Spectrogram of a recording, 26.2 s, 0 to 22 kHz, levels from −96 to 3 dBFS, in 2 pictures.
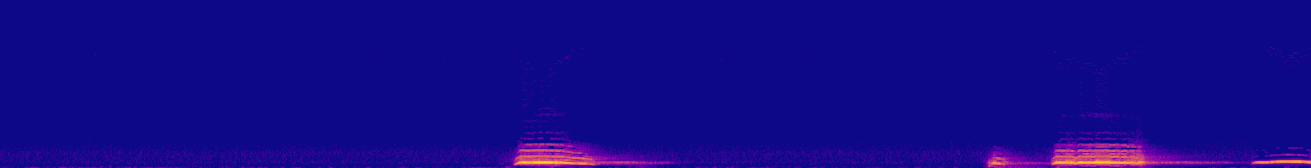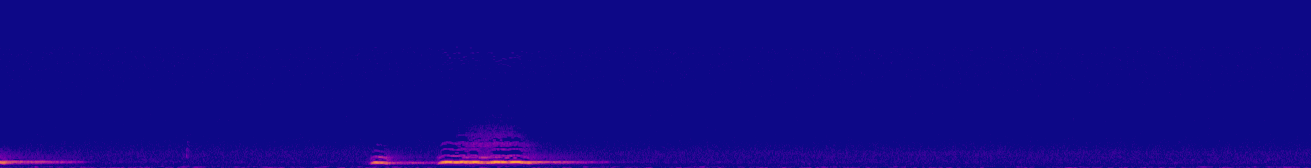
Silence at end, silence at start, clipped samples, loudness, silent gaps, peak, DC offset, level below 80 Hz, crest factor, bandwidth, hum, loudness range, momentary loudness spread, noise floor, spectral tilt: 7.8 s; 5.15 s; under 0.1%; -19 LUFS; none; -4 dBFS; under 0.1%; -90 dBFS; 22 dB; 3.3 kHz; none; 16 LU; 25 LU; -82 dBFS; -3 dB/octave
